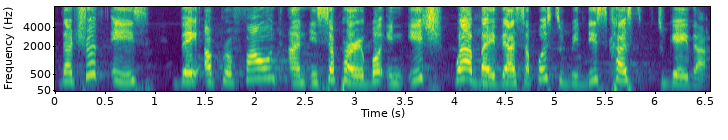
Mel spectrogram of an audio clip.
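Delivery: formal address to an audience; formal speech. Acted. Head girl opening her speech to viewers, formal address. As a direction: speak like at a podium.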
